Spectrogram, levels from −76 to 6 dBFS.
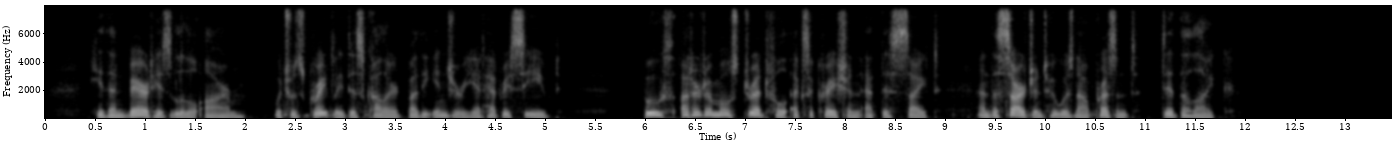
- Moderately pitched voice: Yes, medium, 165 Hz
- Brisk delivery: No, average, 155 wpm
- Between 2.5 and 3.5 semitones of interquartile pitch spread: Yes, average, 3.0 semitones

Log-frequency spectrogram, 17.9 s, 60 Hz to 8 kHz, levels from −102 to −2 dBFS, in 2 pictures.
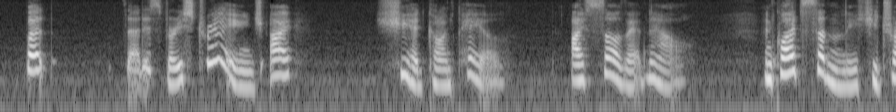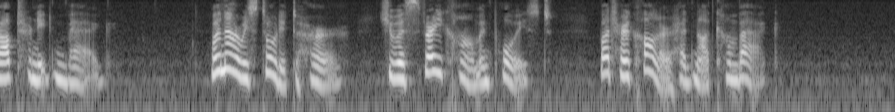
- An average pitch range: No, wide, 5.7 semitones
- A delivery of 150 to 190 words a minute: No, average, 140 wpm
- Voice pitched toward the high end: Yes, very high, 255 Hz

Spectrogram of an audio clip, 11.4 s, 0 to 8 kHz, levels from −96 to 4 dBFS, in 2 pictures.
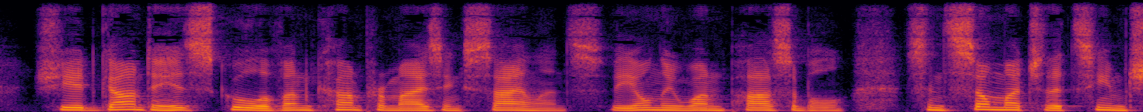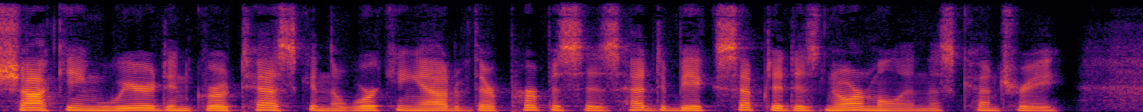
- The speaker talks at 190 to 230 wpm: Yes, average, 200 wpm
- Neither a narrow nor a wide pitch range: No, narrow, 2.3 semitones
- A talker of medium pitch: Yes, medium, 145 Hz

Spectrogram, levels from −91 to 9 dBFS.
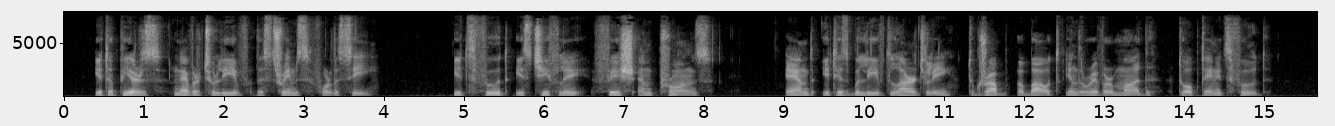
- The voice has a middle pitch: No, low, 115 Hz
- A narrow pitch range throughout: Yes, narrow, 2.1 semitones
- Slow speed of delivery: Yes, slow, 125 wpm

